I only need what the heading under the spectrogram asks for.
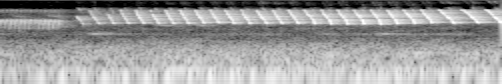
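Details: Canary 'gacor' song played to stir idle canaries to sing: a soft whistled note leads into a very fast, high, evenly rattling trill held for several seconds.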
